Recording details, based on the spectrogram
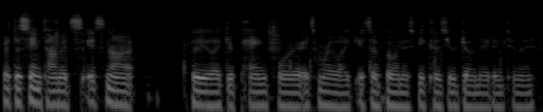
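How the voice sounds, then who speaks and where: A young man talks quickly on his own live stream, his low, darkish voice barely shifting in pitch. The chat is casual and rambling, full of fillers and restarts, and his voice is getting scratchy.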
